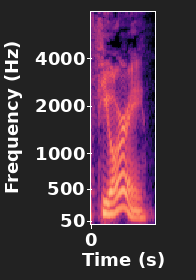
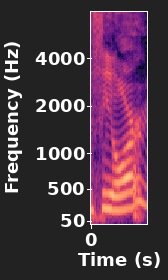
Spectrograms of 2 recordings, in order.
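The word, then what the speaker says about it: Feore: Oh yeah, Colin Fiori. Yeah. Shakespearean trained actor. Yeah. Uh Colin Fior actually is his how he pronounces it.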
